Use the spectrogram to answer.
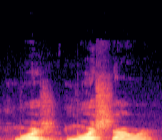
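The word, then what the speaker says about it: Morshower: Morshauer, I guess you could say Morshauer, Morshauer.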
